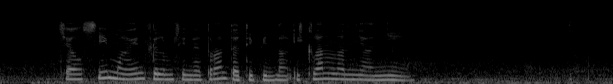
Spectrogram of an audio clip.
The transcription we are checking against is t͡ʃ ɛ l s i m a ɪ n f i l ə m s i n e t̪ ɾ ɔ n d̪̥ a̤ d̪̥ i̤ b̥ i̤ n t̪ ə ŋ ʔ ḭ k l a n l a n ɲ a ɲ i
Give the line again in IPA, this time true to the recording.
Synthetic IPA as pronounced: t͡ʃ ɛ l s i m a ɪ n f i l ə m s i n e t̪ ɾ ɔ n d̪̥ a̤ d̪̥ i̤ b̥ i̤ n t̪ a ŋ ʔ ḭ k l a n l a n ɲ a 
